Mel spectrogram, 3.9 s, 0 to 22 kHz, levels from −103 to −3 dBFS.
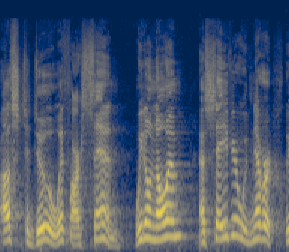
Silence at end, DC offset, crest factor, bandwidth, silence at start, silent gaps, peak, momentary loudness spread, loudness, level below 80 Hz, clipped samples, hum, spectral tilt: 0 s; under 0.1%; 18 dB; 13 kHz; 0 s; none; -4 dBFS; 10 LU; -23 LUFS; -68 dBFS; under 0.1%; none; -5.5 dB/octave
